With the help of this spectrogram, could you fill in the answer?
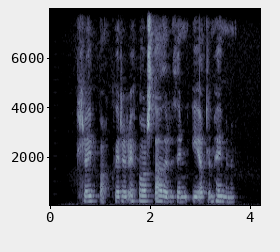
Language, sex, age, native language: Icelandic, female, 30-39, Icelandic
